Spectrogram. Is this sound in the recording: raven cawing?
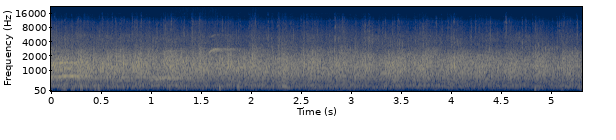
no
